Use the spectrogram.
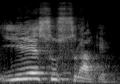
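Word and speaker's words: Ἰησοῦς: 그런데 그 첫 번째 글자가 그리스어로 예수를 이에수스라게.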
